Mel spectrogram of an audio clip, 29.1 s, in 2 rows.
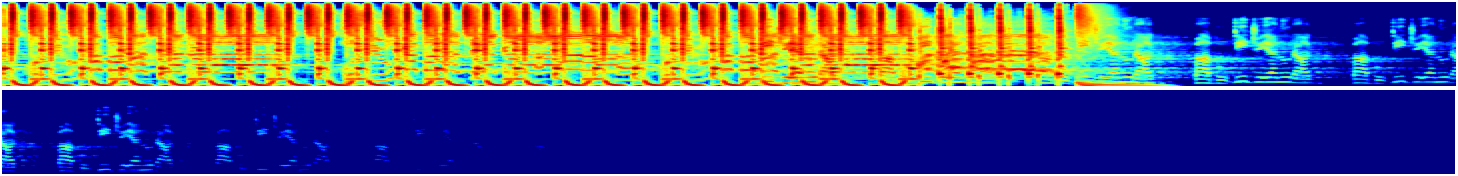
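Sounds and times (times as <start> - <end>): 
dholki bass dance mix: 0.0 - 11.8.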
